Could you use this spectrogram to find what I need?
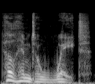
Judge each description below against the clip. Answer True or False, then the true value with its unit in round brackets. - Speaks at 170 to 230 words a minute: False (250 wpm)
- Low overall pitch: True (125 Hz)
